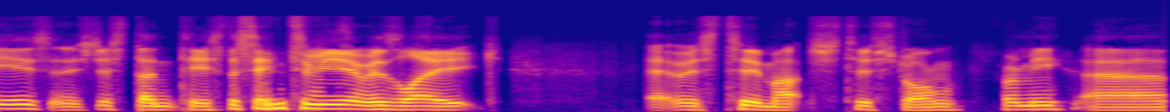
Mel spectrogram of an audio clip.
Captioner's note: chuckles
